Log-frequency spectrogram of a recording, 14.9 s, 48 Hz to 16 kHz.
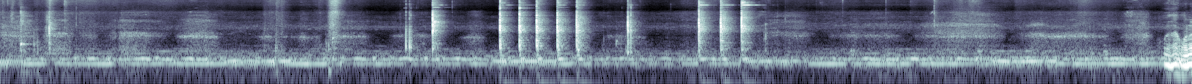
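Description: A brass freeze plug is hammered into a 1968 Rambler engine block with clusters of sharp metallic taps, loud and close, over a low background hum and occasional voices.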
